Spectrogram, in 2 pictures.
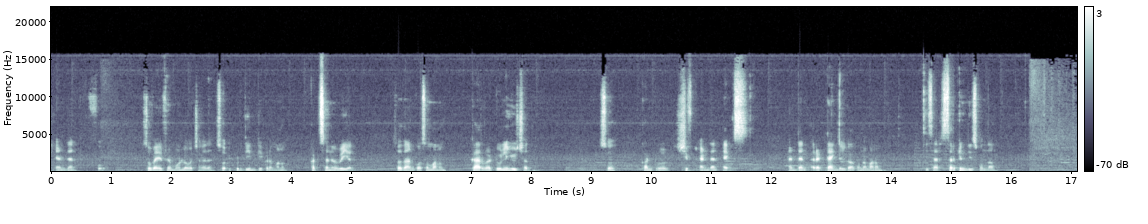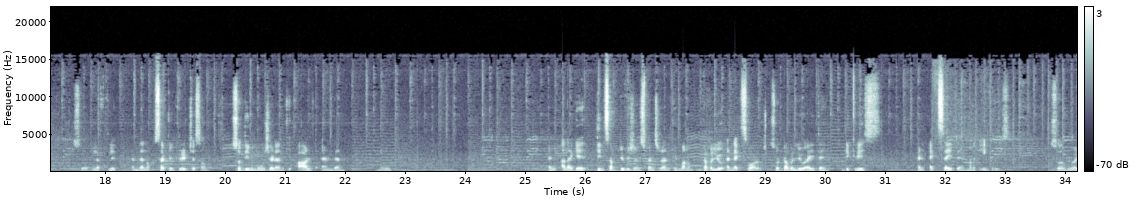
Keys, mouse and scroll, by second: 1.1-1.7 scroll up 3, 1.8 shift+middle click, 2.5-3.5 shift+scroll down 2, 4.6 scroll down 2, 8.2-9.2 scroll up 2, 9.2 scroll down 2, 11.2 ctrl+shift+x, 16.8 shift+middle click.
